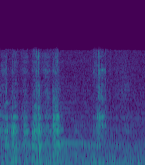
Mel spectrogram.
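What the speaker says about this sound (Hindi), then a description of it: "जो भी काम करना है इस आरी से काटना है" A jeweller's fine hand saw cuts through wood in a quick burst of rasping strokes, then one more stroke after a short pause, close up with no talking.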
